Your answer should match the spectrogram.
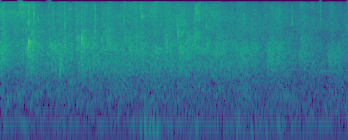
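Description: Audience applause, a dense, steady wash of many hands clapping at once, fairly loud and sustained throughout with no voices standing out above it.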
